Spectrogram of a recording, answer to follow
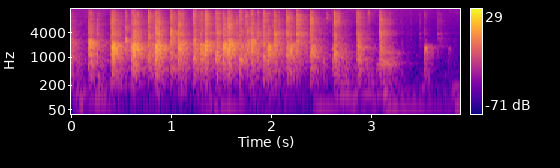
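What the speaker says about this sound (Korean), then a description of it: "우리 선교사님 나오실 때 큰 박수로 환영하겠습니다" A church congregation claps to welcome a missionary to the front during a Sunday worship service: a steady run of fairly even, rhythmic claps that swells, thins out near the end and stops, with no voices over it.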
